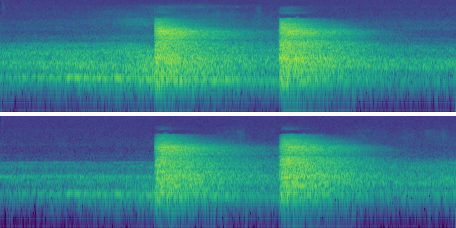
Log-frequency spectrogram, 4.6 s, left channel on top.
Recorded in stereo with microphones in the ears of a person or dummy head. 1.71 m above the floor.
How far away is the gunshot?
About 1.7 m.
